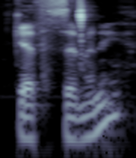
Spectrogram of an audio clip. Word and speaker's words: Gethsemane: um how do you say that Geth gethseman Gethsemane yes that so like somebody dropped a nuke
